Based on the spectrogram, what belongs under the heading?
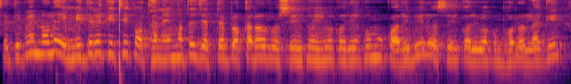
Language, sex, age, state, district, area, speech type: Odia, female, 45-60, Odisha, Jajpur, rural, spontaneous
